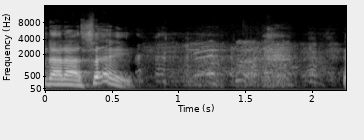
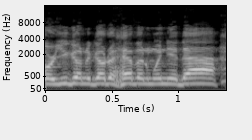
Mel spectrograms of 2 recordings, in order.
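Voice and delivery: mock rote question; 3 semitones lower, faster than usual. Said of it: "We stop asking people".

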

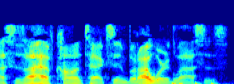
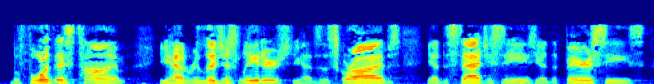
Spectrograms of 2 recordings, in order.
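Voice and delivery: preaching build; 3 semitones higher, 7 dB louder than usual. Acted.

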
